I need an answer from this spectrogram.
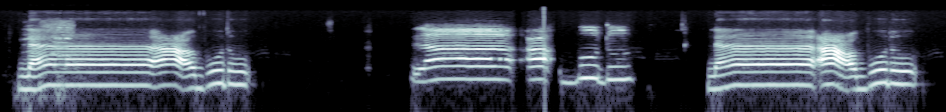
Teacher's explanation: You are elongating this slightly. You need to make sure that that dal is just for 1 second.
